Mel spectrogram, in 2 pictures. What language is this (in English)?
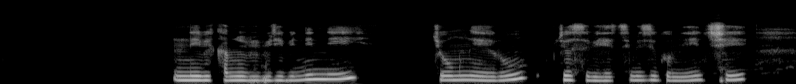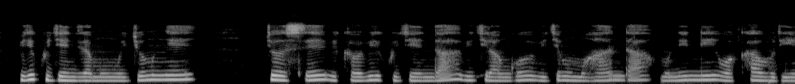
Kinyarwanda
